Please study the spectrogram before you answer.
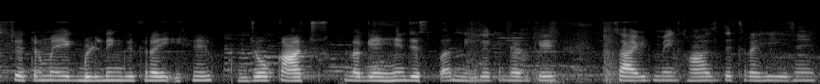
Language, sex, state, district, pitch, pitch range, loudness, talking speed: Hindi, male, Bihar, Purnia, 185 Hz, 180-190 Hz, -22 LUFS, 170 wpm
